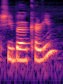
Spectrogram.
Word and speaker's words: Sheba Karim: So we went tonight, and I got That Thing We Call a Heart by Sheba Karim.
